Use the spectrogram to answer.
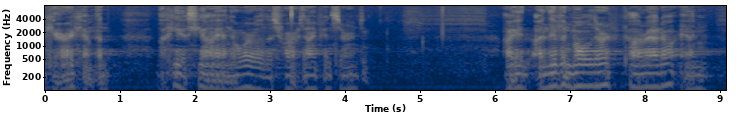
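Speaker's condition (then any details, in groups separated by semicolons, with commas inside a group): Head and neck cancer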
